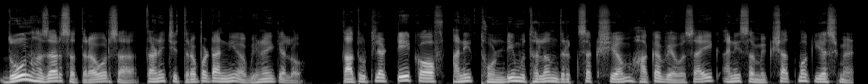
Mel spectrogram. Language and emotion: Goan Konkani, neutral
